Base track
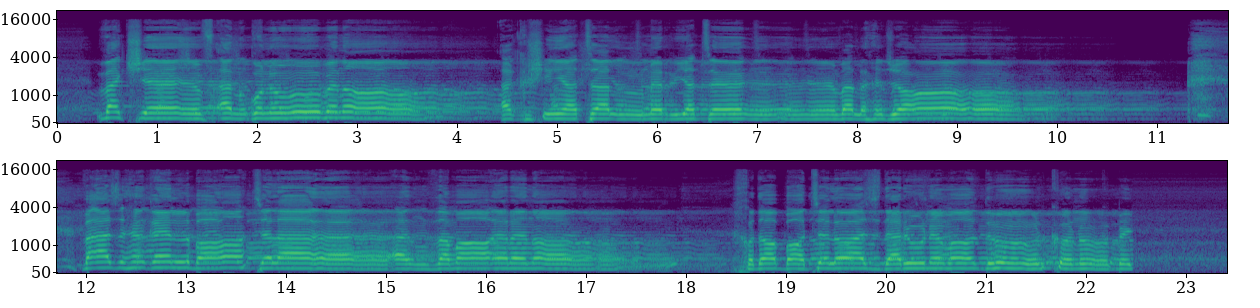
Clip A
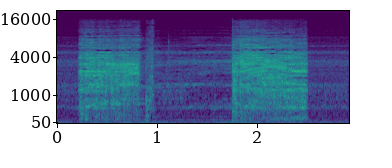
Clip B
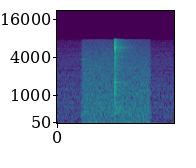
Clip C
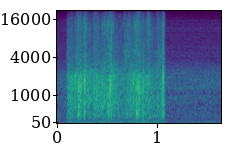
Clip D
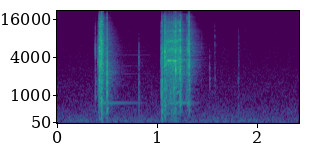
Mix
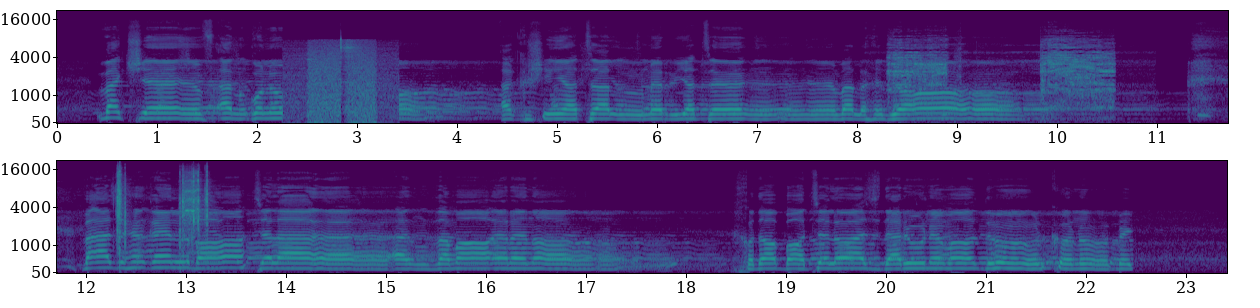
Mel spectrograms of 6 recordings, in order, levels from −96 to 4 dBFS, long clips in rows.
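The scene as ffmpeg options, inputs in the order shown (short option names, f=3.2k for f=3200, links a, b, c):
-filter_complex "[0:a]volume=-19.5dB[a];[2:a]acompressor=threshold=-42dB:ratio=12:attack=0.71:release=76:knee=6:detection=peak[b];[a]asplit=2[c][d];[c]atrim=end=2.264[e];[b]atrim=end=1.17,asetpts=PTS-STARTPTS,volume=-2dB[f];[d]atrim=start=3.426[g];[1:a]atrim=end=2.92,asetpts=PTS-STARTPTS,volume=-18dB,afade=t=in:d=0.004:c=hsin,afade=t=out:st=2.916:d=0.004:c=hsin,adelay=8080[h];[4:a]atrim=end=2.42,asetpts=PTS-STARTPTS,volume=-16dB,afade=t=in:d=0.004:c=hsin,afade=t=out:st=2.416:d=0.004:c=hsin,adelay=11890[i];[e][f]acrossfade=d=0.004:c1=hsin:c2=hsin[j];[j][g]acrossfade=d=0.004:c1=hsin:c2=hsin[k];[k][h][i]amix=inputs=3:normalize=0"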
